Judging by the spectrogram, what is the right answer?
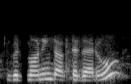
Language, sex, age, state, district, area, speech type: Telugu, female, 30-45, Andhra Pradesh, Krishna, urban, conversation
